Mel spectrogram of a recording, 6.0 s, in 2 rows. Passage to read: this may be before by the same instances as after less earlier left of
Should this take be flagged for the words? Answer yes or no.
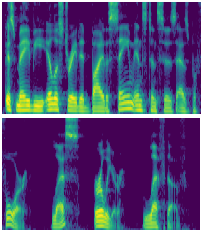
yes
